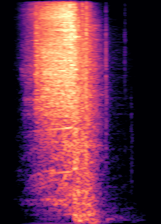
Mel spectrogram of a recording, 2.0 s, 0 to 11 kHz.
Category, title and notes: Sound effects > Other mechanisms, engines, machines
Big robot footstep 005
Big robot footstep SFX ,is perfect for cinematic uses,video games. Effects recorded from the field.
big, clang, clank, deep, footstep, futuristic, giant, heavy, impact, mechanical, metal, metallic, movement, resonant, robot, robotic, sci-fi, stomp, thud, walking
